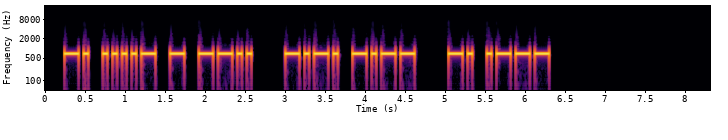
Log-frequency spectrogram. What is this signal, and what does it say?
Morse code, heard as a keyed tone, about 20 wpm, 700 Hz. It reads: N4TZ CY NJ
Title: K1USN SST QSO Practice - 20wpm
